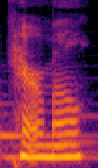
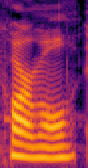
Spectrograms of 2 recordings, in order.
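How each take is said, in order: First: The word is pronounced in a fancier, careful way. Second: The word is pronounced in a casual everyday way. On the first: "if I feel like it needs to be a little fancier" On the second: "I say caramel in my everyday life"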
